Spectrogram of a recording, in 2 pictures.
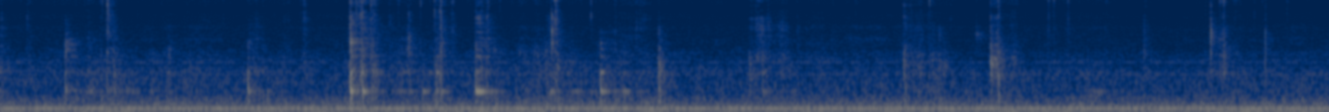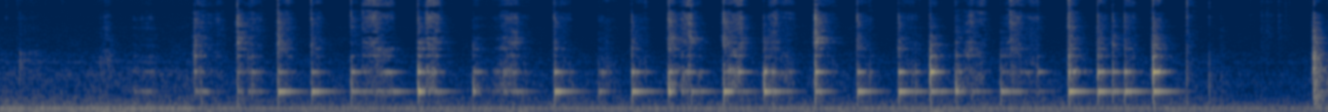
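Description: A wooden spoon scrapes saucy chicken wings out of a bowl.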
